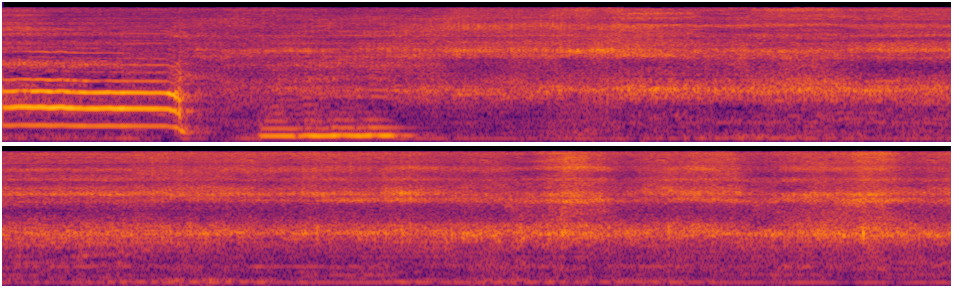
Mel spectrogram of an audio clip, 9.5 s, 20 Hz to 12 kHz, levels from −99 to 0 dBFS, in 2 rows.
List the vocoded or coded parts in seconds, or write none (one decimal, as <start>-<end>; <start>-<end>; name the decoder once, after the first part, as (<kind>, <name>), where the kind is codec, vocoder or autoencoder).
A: 0.6-3.1 (codec, SNAC); 5.4-7.3; 7.7-9.5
